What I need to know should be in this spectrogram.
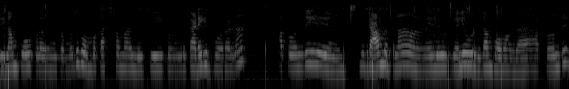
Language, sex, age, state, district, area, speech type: Tamil, female, 18-30, Tamil Nadu, Kallakurichi, rural, spontaneous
